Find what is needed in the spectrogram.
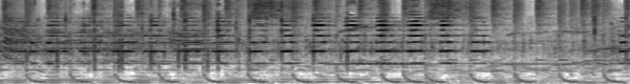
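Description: Electronic dance music with a steady, fast kick-drum beat under held synth tones.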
